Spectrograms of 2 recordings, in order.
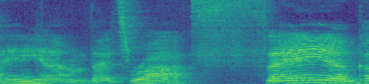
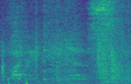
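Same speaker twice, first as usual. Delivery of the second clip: hushed suspense question; whisper; 12 dB quieter, faster than usual. Acted.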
